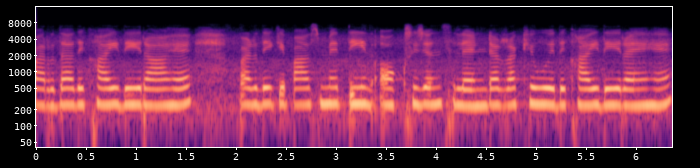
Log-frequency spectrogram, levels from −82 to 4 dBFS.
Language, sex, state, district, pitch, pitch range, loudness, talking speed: Hindi, female, Chhattisgarh, Raigarh, 245 Hz, 245-255 Hz, -11 LUFS, 160 wpm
